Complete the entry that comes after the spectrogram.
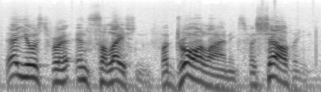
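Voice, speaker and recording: A man's voice: a little high, big pitch swings, moderate pace, a bit bright. A man acting in a 1950s radio drama as a blunt, plain-spoken, exasperated newspaper circulation manager. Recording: dull old 1950s radio recording.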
